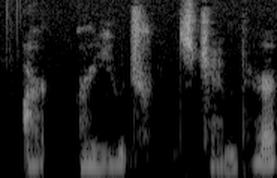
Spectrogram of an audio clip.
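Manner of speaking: imitated whispering. Retelling what the therapist asked: imitating someone whispering. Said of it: "whispered it and, like, leaned in".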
